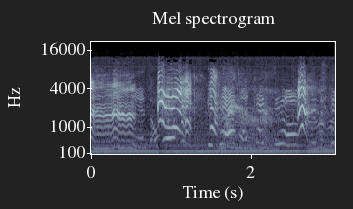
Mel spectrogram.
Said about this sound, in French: Il paraît que ce petit chien voudrait mordre mon nez.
